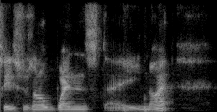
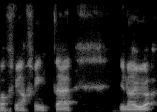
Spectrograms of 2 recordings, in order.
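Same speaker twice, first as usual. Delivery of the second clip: ordinary delivery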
